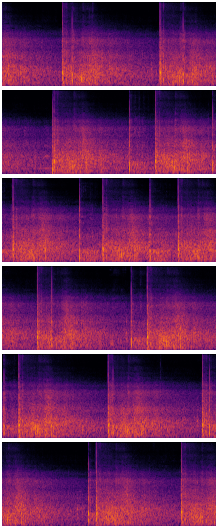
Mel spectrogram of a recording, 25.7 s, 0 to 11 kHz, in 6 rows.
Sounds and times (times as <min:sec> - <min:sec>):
Fireworks: 0:00.0 - 0:25.6.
